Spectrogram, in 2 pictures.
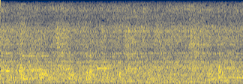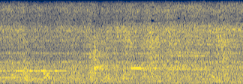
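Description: Murmura (puffed rice) roasting machine running: its rotating drum rumbles steadily while rice grains rattle through the mesh sieve drum and spill into a basket.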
